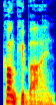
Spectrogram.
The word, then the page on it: concubine: anglais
